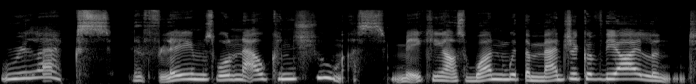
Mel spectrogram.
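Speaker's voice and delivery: put-on calm, soothing, slow old-tortoise voice. Narrator reading a story as old tortoise Keeper speaks to young unicorn Lightning: Keeper, old tortoise voice. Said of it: "[name] studied the old tortoise, / Keeper's ancient eyes closed and he hummed. / [name] studied the old tortoise, / Keeper had taken him to the hiding place of his people's magic".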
